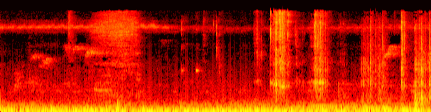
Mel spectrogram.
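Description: Close-up chewing and crunching of crab pieces from a Khmer crab salad, with a few sharp crunches in the second half.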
